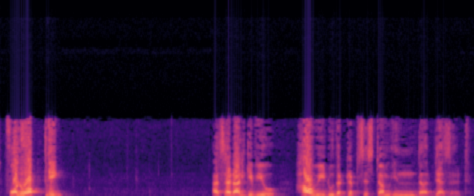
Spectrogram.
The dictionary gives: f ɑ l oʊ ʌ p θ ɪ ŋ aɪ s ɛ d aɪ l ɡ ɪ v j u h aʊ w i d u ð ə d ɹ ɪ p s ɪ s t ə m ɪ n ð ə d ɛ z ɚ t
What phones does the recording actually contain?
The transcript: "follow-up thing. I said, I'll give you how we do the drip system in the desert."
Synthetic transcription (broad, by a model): f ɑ l oʊ ʌ p t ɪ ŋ aɪ s ɛ d aɪ l ɡ ɪ v j u h aʊ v i d u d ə d ɹ ɪ p s ɪ s t ə m ɪ n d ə d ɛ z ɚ t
